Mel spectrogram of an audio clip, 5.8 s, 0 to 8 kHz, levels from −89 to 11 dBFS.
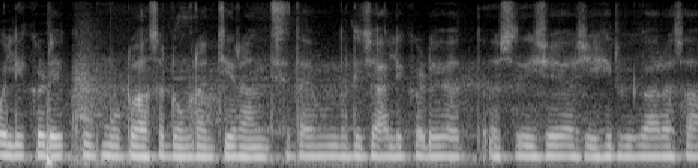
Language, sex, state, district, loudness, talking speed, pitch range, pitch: Marathi, male, Maharashtra, Pune, -17 LUFS, 135 wpm, 135-145 Hz, 140 Hz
